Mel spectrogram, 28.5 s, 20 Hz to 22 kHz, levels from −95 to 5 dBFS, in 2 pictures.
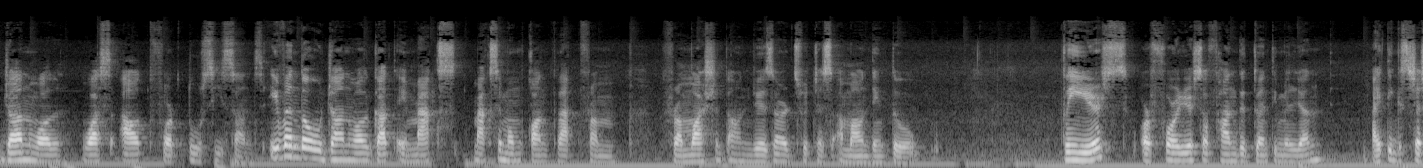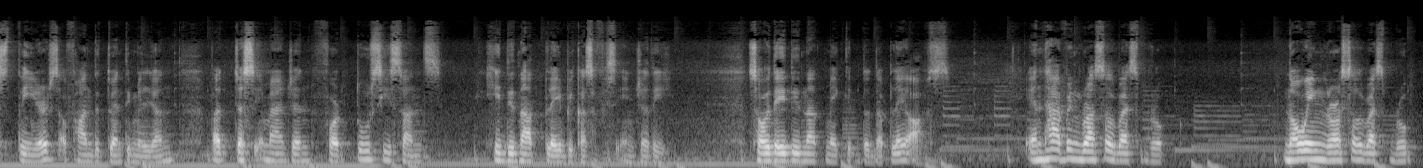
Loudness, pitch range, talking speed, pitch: -20 LUFS, 95-145 Hz, 150 wpm, 130 Hz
